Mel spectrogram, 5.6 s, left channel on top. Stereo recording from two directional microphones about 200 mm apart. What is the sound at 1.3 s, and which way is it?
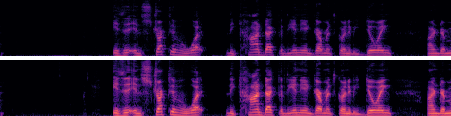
Speech, 15° right (ahead or behind).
